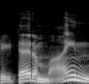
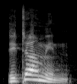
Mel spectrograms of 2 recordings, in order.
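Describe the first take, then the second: First: The last syllable rhymes with 'mine'. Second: The last syllable has a short 'min' sound. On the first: The speaker calls it wrong. "इसको डिटरमाइन नहीं" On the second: The speaker calls it right. "क्या पढ़ते हैं?"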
